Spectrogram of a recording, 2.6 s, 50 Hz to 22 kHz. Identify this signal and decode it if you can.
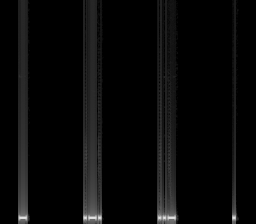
Morse code, heard as a keyed tone, about 48 wpm, spaced as for 14 wpm, 690 Hz. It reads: TRUE
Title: 8x Character Spacing - Top 500 Words - 50wpm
